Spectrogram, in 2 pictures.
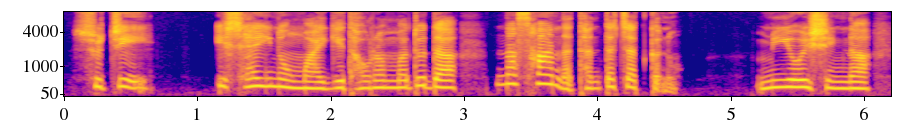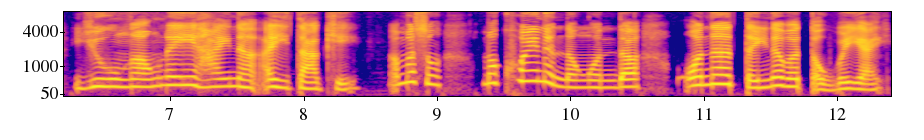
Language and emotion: Manipuri, fearful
